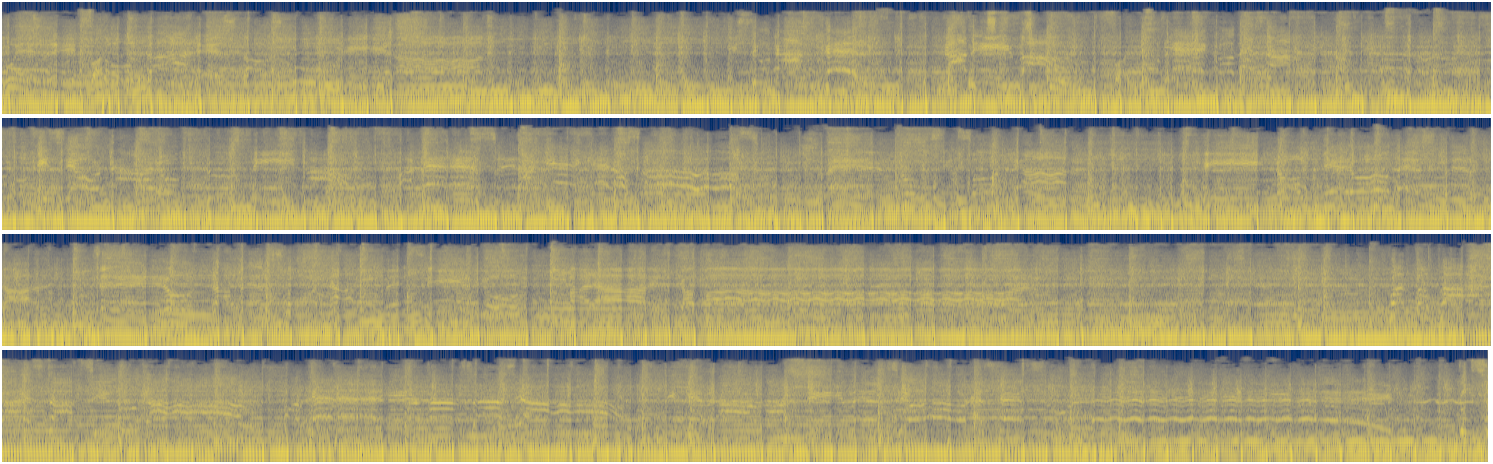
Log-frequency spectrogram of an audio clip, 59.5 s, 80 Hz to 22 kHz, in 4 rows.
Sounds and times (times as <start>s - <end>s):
Blues: 0.0s - 59.5s
Pop music: 7.3s - 26.0s, 43.6s - 59.5s.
